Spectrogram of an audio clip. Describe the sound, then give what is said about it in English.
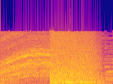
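A Spirit Force attack lands in a turn-based monster-battle video game: a tonal, swelling effect gives way at about one second to a loud, broad explosive burst that holds and then fades. “Pantherbit used Spirit Force.”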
